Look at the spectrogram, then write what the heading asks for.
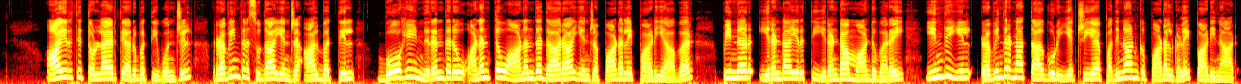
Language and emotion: Tamil, neutral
